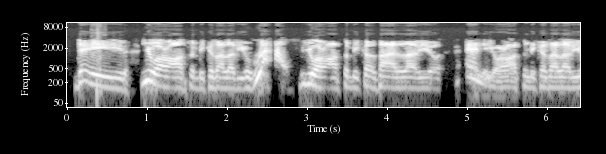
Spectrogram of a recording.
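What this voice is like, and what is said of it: Exaggerated radio announcer voice. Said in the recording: “the radio voice”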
